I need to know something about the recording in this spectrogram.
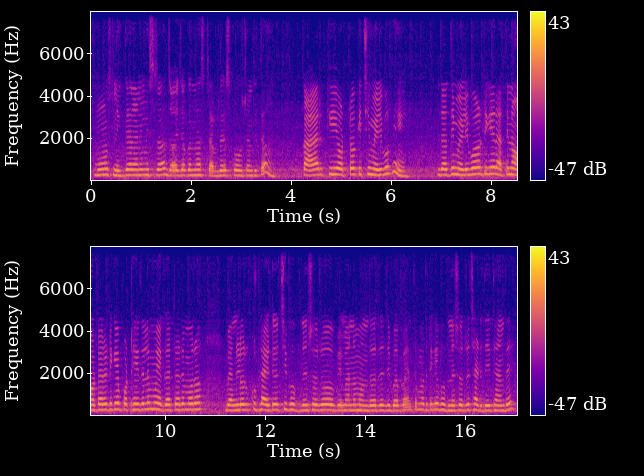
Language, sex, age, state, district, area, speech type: Odia, female, 30-45, Odisha, Nayagarh, rural, spontaneous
